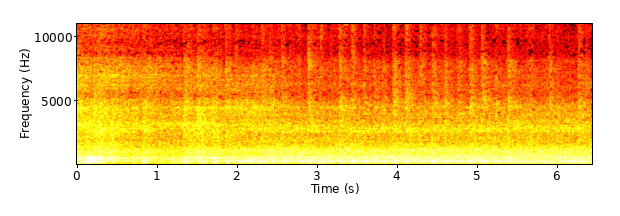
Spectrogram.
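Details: 2002 KTM 200 EXC two-stroke, first start after top-end rebuild: busy, raspy running with throttle blips and no knocks or rattles; rebuilt engine sounds normal.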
